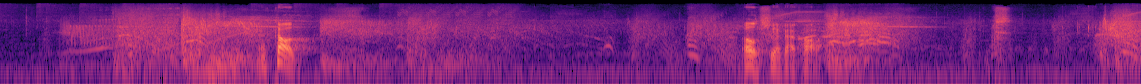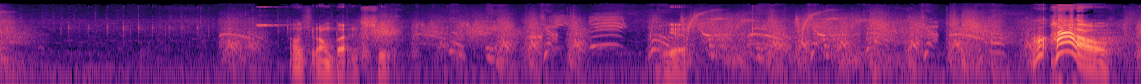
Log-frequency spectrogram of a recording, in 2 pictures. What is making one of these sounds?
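Energy blasts whoosh and crackle loudly.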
